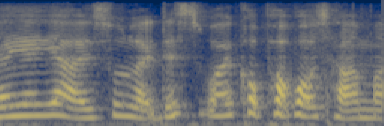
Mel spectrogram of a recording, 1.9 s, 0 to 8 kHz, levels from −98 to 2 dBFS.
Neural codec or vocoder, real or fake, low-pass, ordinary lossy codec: none; real; 7.2 kHz; AAC, 48 kbps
